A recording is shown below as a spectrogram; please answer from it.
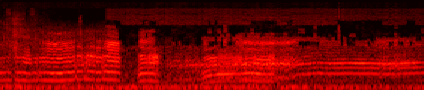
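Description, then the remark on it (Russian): A rooster clucks, calling a hen over a grain it has dug up, in a run of four drawn-out, nasal calls, fairly loud, with short gaps between them over a steady low background rumble. “Выйгры без ямкі зярнятка і кліча курочку, Ко, ко ко ко ко”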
